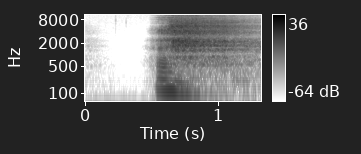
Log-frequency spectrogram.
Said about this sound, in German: Und das Einatmen muss dazu führen, dass die Hand sich wegbewegt, weil der Bauch sich ausstreckt. Also da ganz bewusst in den Bauch zu atmen, tief einatmen und richtig die Erfahrung machen, wie der Bauch sich richtig weit ausdehnt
